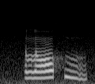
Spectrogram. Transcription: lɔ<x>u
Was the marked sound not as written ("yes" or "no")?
no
